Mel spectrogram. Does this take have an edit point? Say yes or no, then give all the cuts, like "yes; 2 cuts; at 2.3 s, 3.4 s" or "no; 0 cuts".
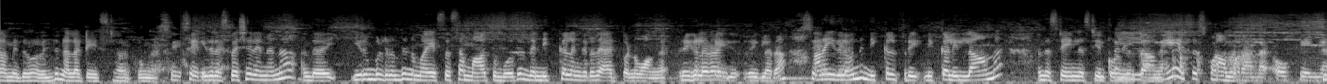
yes; 1 cut; at 1.8 s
